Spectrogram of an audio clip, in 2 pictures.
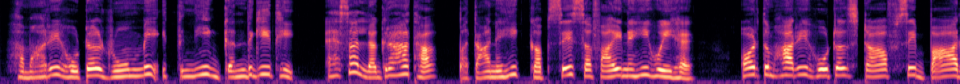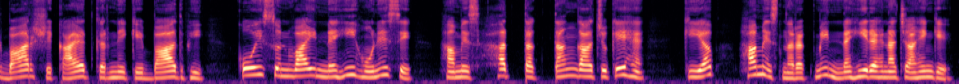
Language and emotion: Hindi, disgusted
